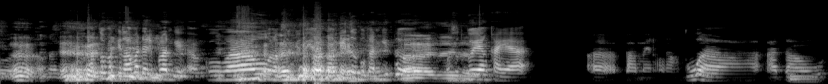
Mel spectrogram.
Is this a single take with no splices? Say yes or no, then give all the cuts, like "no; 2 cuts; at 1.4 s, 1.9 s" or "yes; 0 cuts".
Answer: yes; 0 cuts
